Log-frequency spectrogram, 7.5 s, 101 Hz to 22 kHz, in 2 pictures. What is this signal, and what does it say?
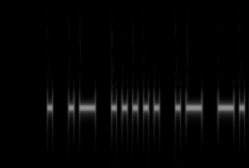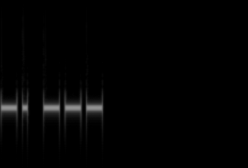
Morse code, heard as a keyed tone, about 15 wpm, 700 Hz. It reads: EA5ACO
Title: DXCC-100 Call Signs - 6 Characters - 15wpm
